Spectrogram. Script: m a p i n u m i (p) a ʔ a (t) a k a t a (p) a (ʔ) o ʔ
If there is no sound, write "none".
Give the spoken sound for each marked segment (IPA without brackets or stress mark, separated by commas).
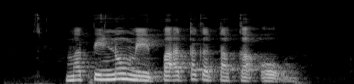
p, t, k, ʔ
